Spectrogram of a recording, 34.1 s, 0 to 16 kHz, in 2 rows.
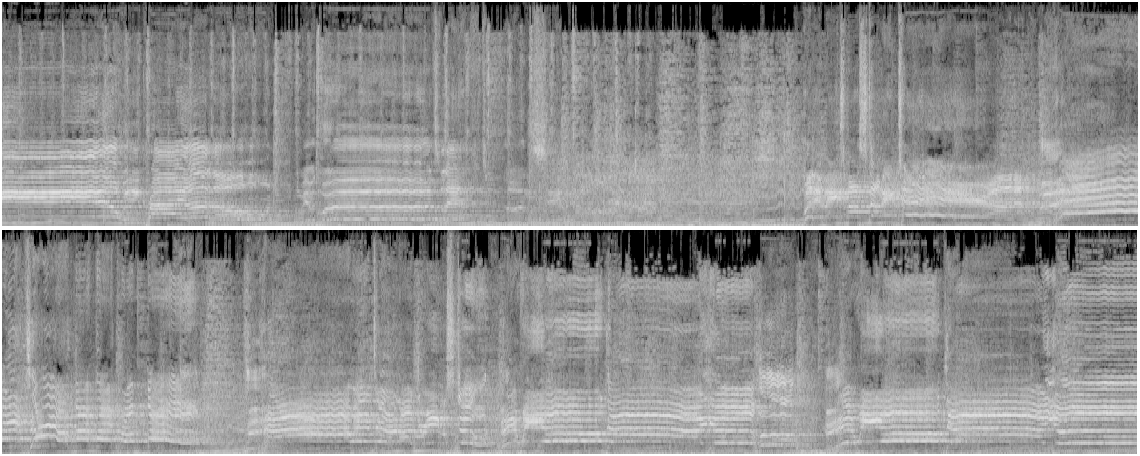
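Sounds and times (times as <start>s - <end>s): male singer high notes: 0.0s - 9.4s
hard rock band playing: 0.0s - 34.0s.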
